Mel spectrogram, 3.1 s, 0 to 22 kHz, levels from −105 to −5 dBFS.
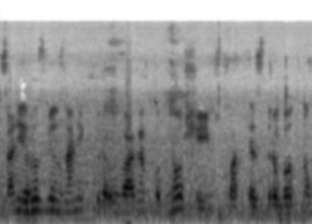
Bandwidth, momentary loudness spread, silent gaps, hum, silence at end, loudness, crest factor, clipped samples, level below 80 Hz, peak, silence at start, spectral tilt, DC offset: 15.5 kHz; 5 LU; none; none; 0 s; -16 LUFS; 14 dB; under 0.1%; -42 dBFS; -2 dBFS; 0 s; -5 dB/octave; under 0.1%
